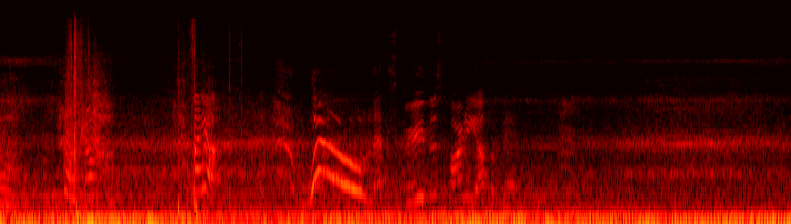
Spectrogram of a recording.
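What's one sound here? A young woman whimpers and pleads in fear.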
